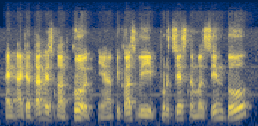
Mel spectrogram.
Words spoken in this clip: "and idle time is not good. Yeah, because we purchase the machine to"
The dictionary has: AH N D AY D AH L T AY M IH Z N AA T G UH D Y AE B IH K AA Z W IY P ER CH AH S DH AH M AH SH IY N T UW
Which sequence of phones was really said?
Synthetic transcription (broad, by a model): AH N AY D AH T AY M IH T N AA T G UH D Y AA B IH K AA S W IY P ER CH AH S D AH M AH S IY N T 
